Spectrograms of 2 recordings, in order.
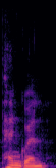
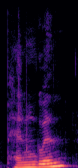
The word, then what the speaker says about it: penguin: Penguin. Uh, but you'll often hear people pronouncing it with the letter N saying the NG sound.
